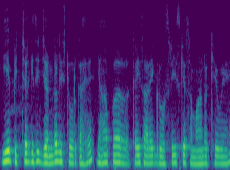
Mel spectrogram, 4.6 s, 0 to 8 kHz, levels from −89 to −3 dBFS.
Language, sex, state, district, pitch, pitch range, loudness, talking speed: Hindi, male, Uttar Pradesh, Jyotiba Phule Nagar, 135 Hz, 130-150 Hz, -28 LUFS, 220 wpm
